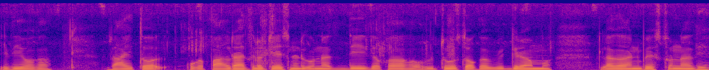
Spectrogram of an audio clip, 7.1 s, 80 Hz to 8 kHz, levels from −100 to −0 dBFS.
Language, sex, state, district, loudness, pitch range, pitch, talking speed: Telugu, male, Andhra Pradesh, Guntur, -36 LUFS, 140-145 Hz, 140 Hz, 125 wpm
